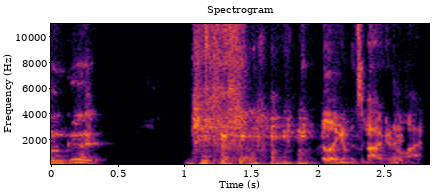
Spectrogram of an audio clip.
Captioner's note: giggling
